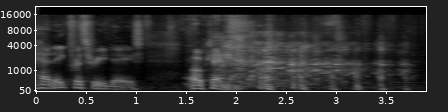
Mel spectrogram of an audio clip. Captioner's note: laughter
